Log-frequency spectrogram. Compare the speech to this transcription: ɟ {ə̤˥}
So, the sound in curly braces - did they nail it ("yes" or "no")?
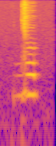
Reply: no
